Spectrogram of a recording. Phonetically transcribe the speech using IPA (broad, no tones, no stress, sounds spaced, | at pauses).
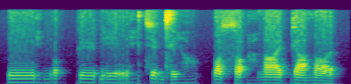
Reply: nː i̤ b o kː yː ɓ iː r i̤ t͡s y d͡z i ɦ ɔ̤ pː o sˤ ø ʔ ɛ̤ ðˤ ɛː k ɛ ðˤ œ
